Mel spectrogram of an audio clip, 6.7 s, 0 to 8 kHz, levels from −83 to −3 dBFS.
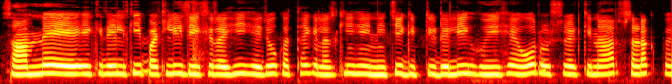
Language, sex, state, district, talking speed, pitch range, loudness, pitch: Hindi, female, Chandigarh, Chandigarh, 225 wpm, 245-265 Hz, -14 LUFS, 255 Hz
